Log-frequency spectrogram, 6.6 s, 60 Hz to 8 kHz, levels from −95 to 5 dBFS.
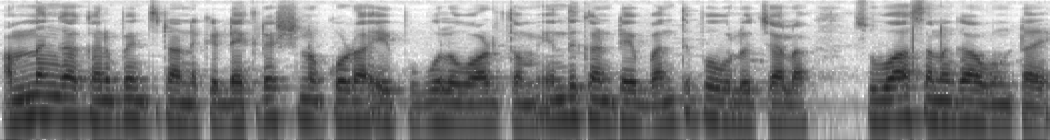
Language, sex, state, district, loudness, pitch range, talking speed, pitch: Telugu, male, Andhra Pradesh, Visakhapatnam, -16 LUFS, 110-125 Hz, 130 wpm, 115 Hz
